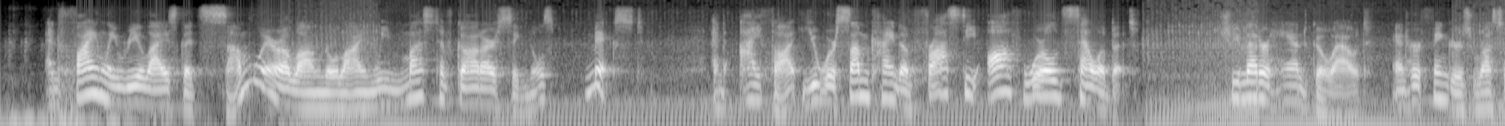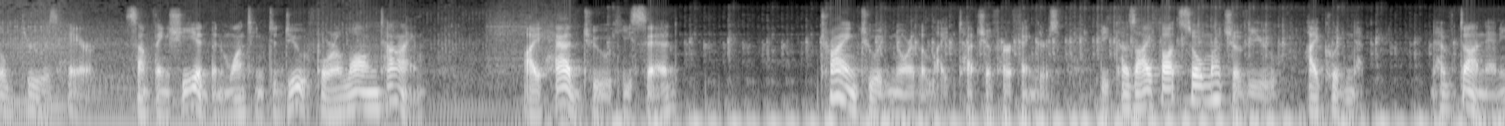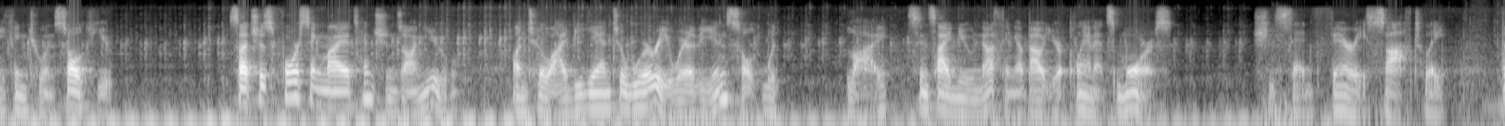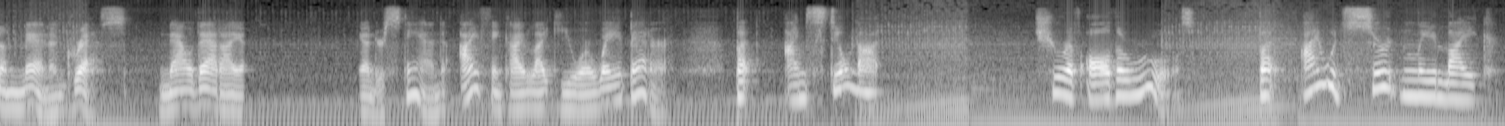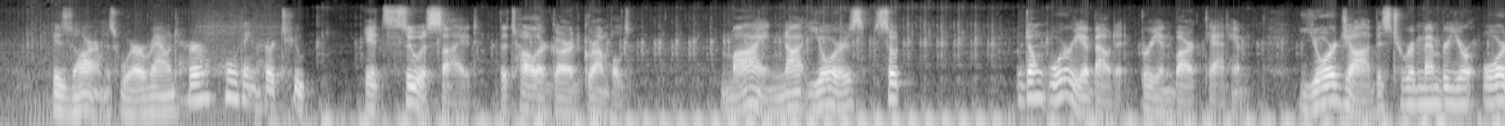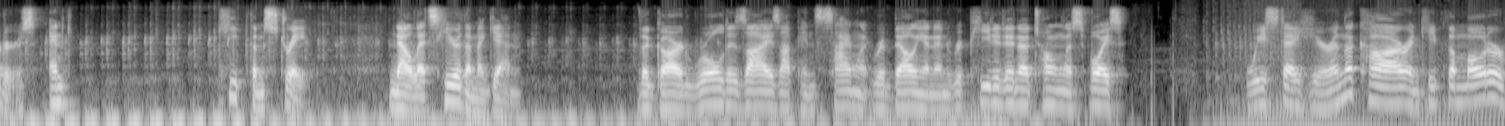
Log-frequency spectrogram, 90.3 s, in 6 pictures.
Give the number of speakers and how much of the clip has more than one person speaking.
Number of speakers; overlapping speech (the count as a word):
one, no overlap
